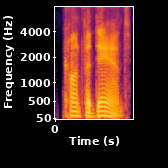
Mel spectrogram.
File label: "confidant", American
